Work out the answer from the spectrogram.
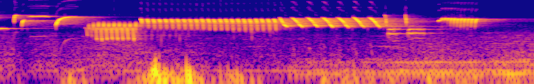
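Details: Caged canary singing, offered to stimulate a canary that has stopped singing: loud varied song of bright whistled notes, fast rolling trills and repeated rising chips, with rapid note changes throughout.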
